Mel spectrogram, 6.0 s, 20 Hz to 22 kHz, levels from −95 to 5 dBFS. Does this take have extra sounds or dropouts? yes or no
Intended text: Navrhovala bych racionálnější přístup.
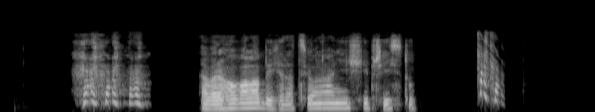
yes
